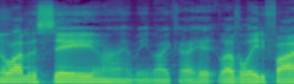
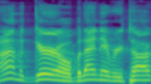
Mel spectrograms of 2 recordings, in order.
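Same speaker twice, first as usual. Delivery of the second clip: high-pitched, mocking put-on girl voice. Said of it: "Not one of those".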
